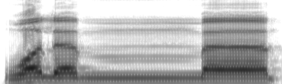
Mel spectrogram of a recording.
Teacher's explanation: یہاں میم مشدد ہے تو آپ یہاں غنہ کریں گے میم کے اوپر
